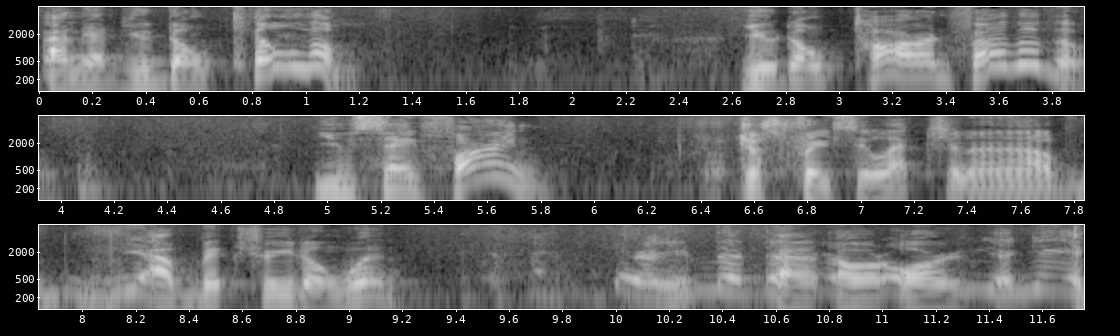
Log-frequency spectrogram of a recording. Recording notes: in front of a teacher audience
